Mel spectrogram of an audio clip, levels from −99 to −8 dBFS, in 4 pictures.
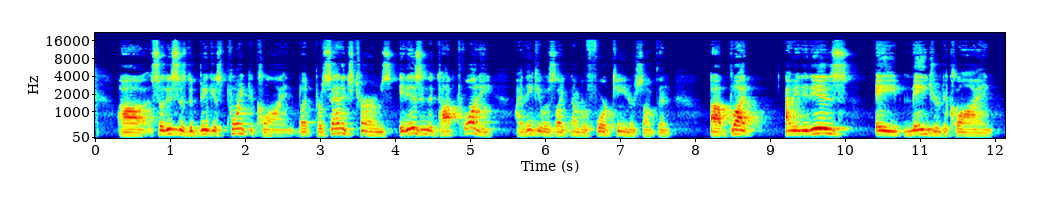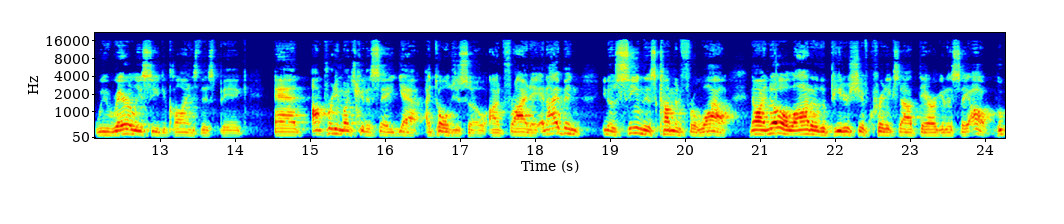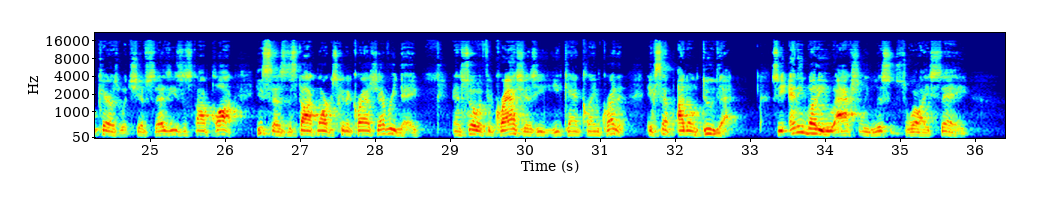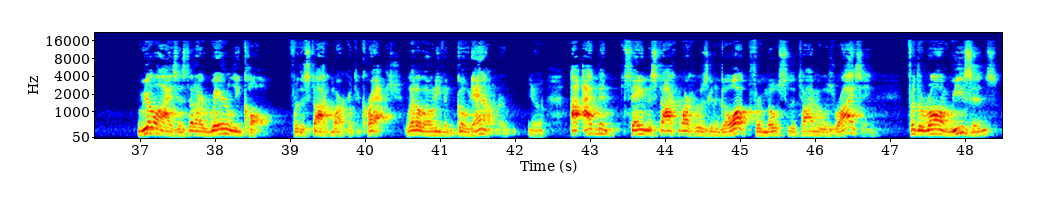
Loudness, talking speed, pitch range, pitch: -24 LUFS, 210 wpm, 120-175 Hz, 140 Hz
